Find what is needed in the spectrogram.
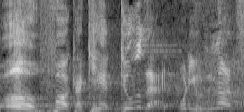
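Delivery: high, loud mock panic; voicing the plane. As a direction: shout it like the plane refusing.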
